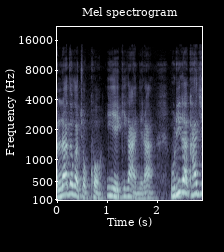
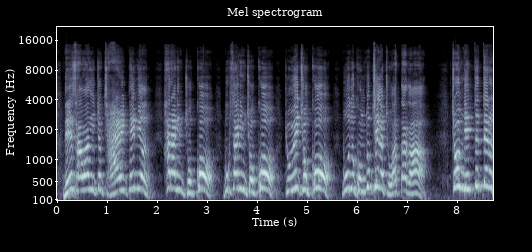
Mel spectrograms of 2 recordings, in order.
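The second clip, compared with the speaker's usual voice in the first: higher, building preacher's cry; fervent preaching; 9 semitones higher than usual. Acted. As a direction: preach it with rising fervor.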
